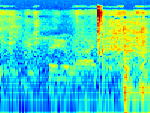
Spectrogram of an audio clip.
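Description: Quiet room tone with a faint voice in the background and one sharp click about a second in.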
